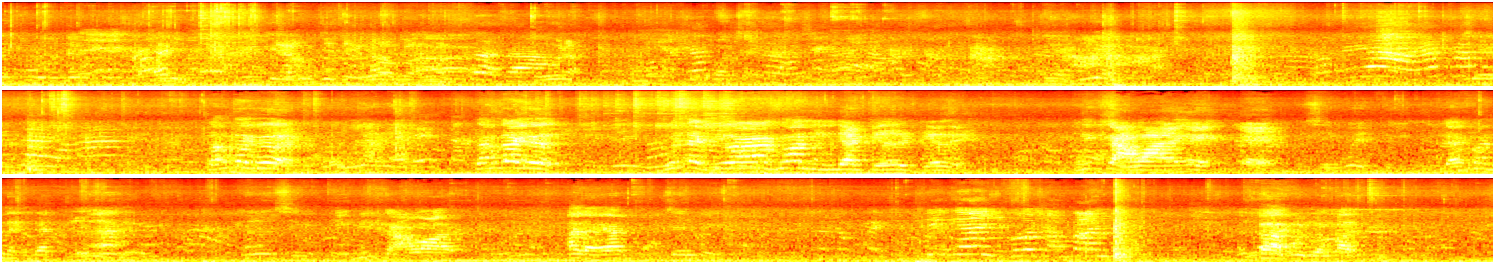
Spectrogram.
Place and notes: No., Section, Míngdēng Rd, New Taipei City - drinking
